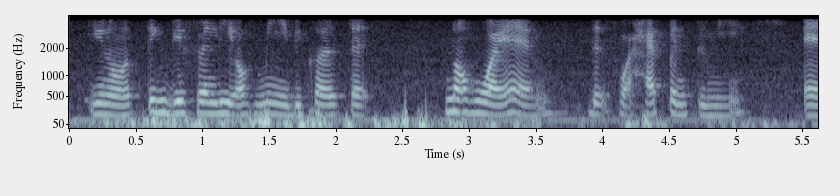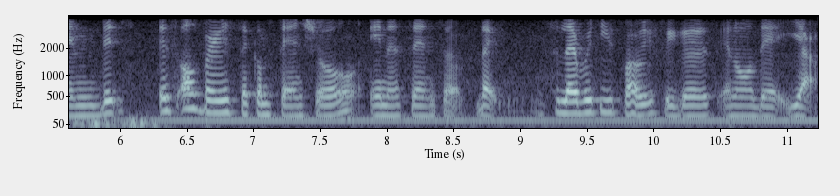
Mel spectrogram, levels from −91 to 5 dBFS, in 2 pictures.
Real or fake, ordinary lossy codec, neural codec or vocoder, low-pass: real; none; none; 3.6 kHz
